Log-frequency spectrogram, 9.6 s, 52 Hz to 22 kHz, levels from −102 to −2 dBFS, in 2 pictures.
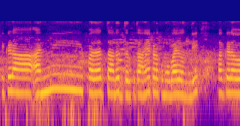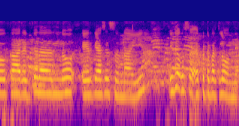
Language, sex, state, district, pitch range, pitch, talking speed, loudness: Telugu, female, Andhra Pradesh, Sri Satya Sai, 240-270 Hz, 255 Hz, 120 wpm, -17 LUFS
